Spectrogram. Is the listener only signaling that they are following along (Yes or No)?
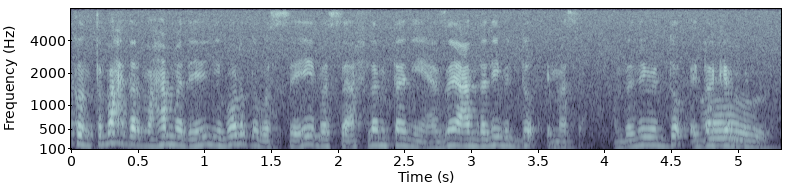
Yes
